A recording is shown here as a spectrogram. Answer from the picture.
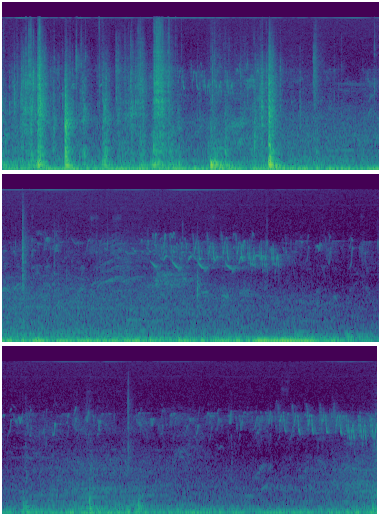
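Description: Faint ambience with small birds chirping high and thin, after a few soft knocks in the first few seconds.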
